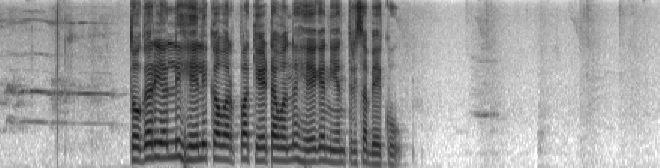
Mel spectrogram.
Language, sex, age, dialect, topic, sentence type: Kannada, male, 56-60, Central, agriculture, question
